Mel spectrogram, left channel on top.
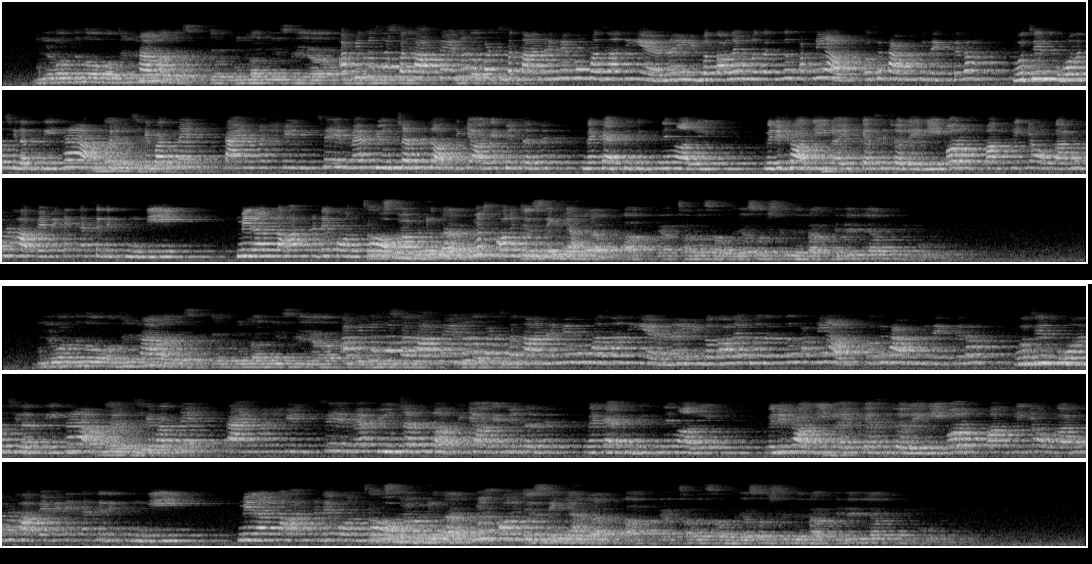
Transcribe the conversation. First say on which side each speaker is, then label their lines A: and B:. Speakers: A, on the left; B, on the left.
A: ये बातें तो आप अभी भी
B: हाँ
A: पता कर सकते हो अपने नानी से या अपनी
B: अभी
A: मम्मी
B: तो सब
A: से
B: बताते
A: या
B: हैं ना
A: दादी
B: बट बताने
A: से
B: में वो मजा नहीं है नहीं बताने में मजा नहीं तो अपनी आंखों से सामने से देखते ना वो चीज बहुत अच्छी लगती है और
A: लाइव
B: फिर उसके
A: देखना
B: बाद
A: आपको
B: में टाइम मशीन से मैं फ्यूचर में चाहती कि आगे फ्यूचर में मैं कैसी दिखने वाली हूँ मेरी शादी
A: हम्म,
B: लाइफ कैसे चलेगी और अब आगे क्या होगा मैं बुढ़ापे में कैसे दिखूंगी मेरा लास्ट डे कौन सा
A: सबसे
B: होगा
A: मेन
B: मतलब धरती
A: है
B: में मैं सारी चीजें
A: सबसे
B: देख
A: मेन
B: के आती
A: है आपके अच्छा मैं समझ गया सबसे मेन आपके लिए कि आप दिखोगे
